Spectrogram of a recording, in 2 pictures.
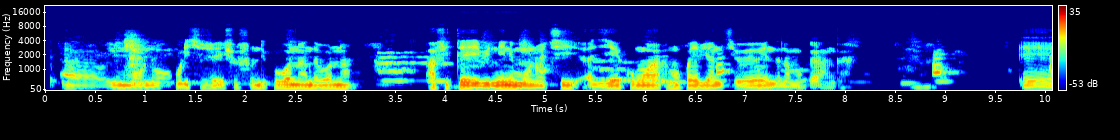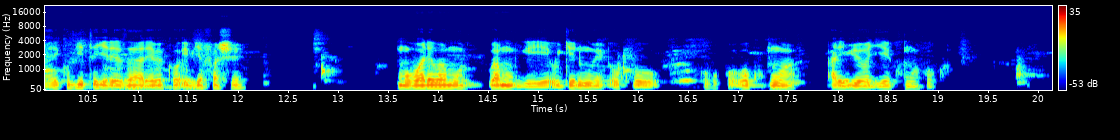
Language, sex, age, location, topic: Kinyarwanda, male, 25-35, Huye, health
